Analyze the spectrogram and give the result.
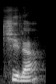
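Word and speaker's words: Kira: qui est le surnom Killa, qui est la prononciation japonaise du mot killer en anglais, et qu'il se fait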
